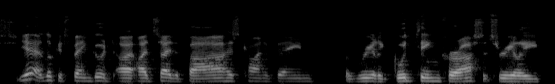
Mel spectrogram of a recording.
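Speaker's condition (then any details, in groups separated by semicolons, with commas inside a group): No condition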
